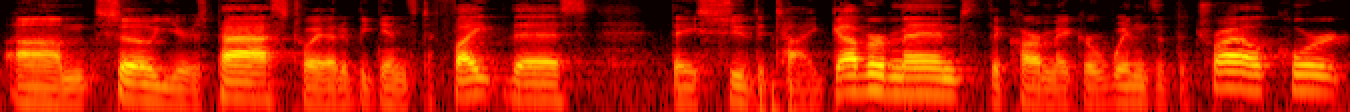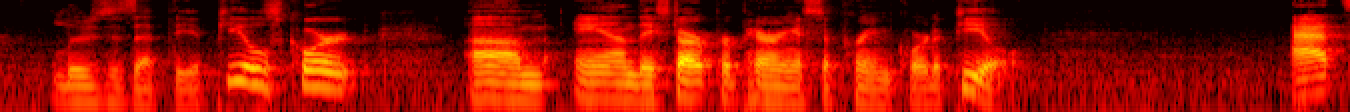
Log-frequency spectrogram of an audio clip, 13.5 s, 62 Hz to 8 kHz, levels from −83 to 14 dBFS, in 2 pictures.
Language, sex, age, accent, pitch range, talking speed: English, male, 30-49, American, 95-115 Hz, 165 wpm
